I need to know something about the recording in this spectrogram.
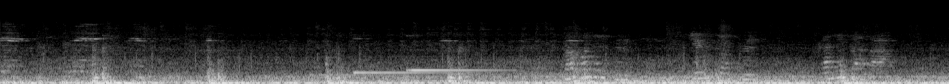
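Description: Train wheels clack and squeal over the rails.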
